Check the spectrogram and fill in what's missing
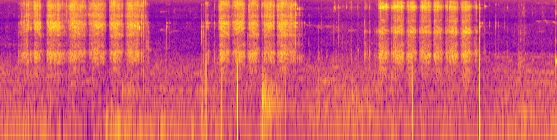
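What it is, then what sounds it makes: Pile of empty snail shells. Fingers rub and scrape through a heap of small, hollow, empty snail shells on concrete. Three bursts of rapid, bright, brittle rattling and scraping are heard, separated by quiet gaps with a few sharp clicks.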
